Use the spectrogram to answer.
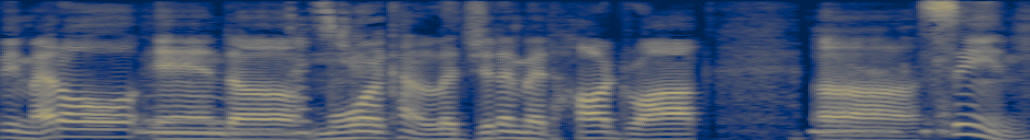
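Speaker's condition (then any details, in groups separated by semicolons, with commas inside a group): No condition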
